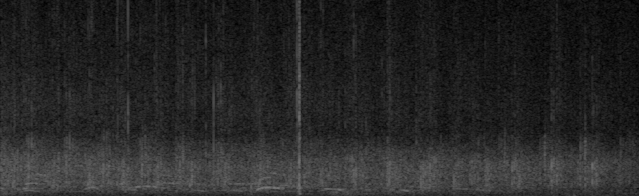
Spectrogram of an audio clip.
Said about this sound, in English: Let's all clap our hands to the Lord for a moment, will you? Let's praise Him.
